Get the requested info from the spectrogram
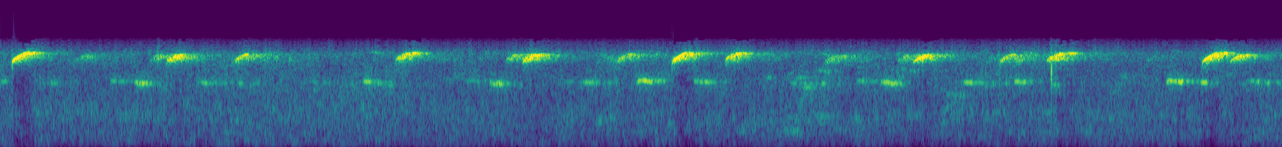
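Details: A night chorus of common coquí frogs in Puerto Rico, many voices repeating their two-note 'co-QUI' calls.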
